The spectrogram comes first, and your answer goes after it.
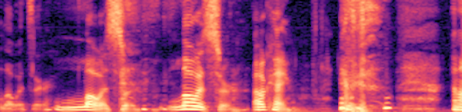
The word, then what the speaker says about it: Lowitzer: me the what to compare it to like Howitzer Howitzer spelled like Howitzer but lowitzer Lois Lois sir okay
